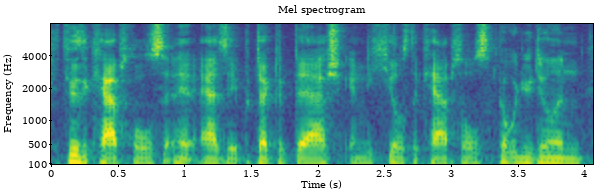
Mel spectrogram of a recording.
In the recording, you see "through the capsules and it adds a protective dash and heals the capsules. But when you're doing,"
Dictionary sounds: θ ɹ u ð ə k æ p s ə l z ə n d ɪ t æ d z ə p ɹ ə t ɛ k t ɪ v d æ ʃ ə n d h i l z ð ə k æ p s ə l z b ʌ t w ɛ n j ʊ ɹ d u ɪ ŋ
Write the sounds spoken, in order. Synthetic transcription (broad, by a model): θ ɹ u ð ə k æ p s l z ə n ɪ t æ d z ə p ɹ ə t ɛ k t ɪ v d æ ʃ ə n h i l z ð ə k æ p s l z b ʌ t w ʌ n j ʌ ɹ d u ɪ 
